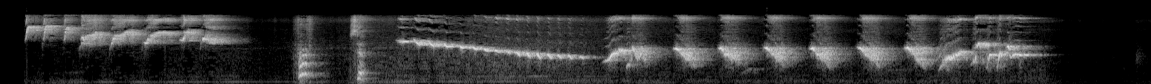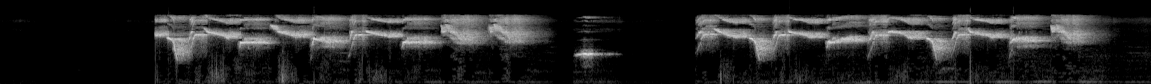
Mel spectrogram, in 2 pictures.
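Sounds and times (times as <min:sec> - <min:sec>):
bird song: 0:00.2 - 0:02.6, 0:03.9 - 0:10.6, 0:13.1 - 0:17.8, 0:18.5 - 0:23.0.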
